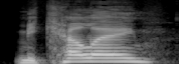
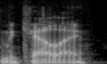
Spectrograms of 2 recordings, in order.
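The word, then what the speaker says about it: Michele: Which to me looks like it's spelled Michelle if anyone's curious. Yeah. But it's like the French but it's not. It's Italian. So it's Mikuel.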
